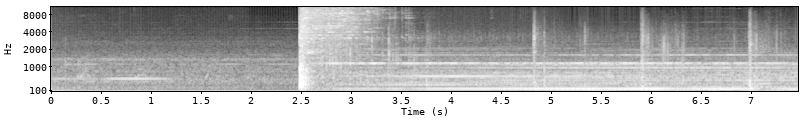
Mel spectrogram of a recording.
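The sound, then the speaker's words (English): Kitchen window glass smashes in one sudden, loud crash after a low steady hum, then rings on with a lingering tone while a few small shards tinkle down at scattered moments; the window is broken to get into a house whose door will not budge. “We can get in through the kitchen window.”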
